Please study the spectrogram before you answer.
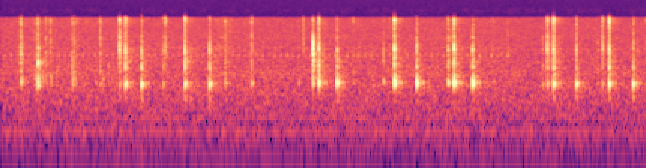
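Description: A hand-sized, grey-black hollow plastic Xbox controller is held in both hands while fingertips press and click its face buttons, D-pad and thumbsticks. About twenty quiet, sharp, dry plastic clicks come in an uneven rhythm, each with a mid-pitched tick and a bright top and almost no ring or low end.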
